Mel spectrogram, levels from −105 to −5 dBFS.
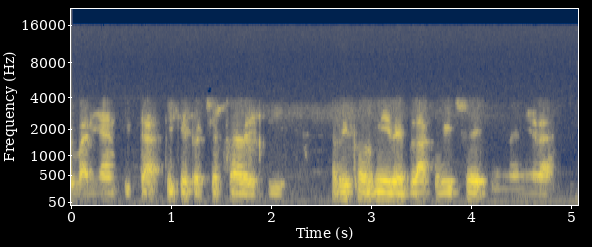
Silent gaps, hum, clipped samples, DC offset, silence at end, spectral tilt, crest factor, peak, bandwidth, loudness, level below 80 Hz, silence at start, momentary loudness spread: none; none; under 0.1%; under 0.1%; 0.25 s; -8 dB/octave; 18 dB; -2 dBFS; 15.5 kHz; -19 LUFS; -54 dBFS; 0 s; 13 LU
